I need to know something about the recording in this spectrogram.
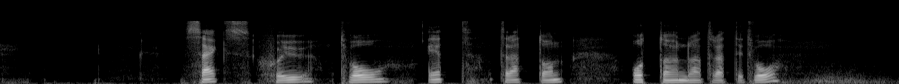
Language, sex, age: Swedish, male, 42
